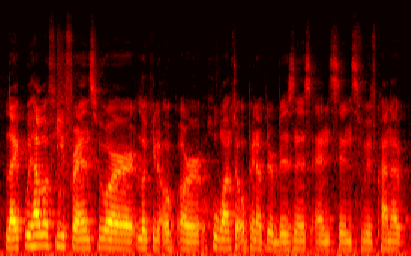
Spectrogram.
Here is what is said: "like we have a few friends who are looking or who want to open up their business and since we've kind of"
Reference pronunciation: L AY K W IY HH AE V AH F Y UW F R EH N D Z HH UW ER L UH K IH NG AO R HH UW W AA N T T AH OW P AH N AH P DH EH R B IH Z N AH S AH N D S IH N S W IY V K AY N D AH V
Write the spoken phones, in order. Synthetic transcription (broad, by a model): L AY K W IY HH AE V AH F Y UW F R EH N D Z HH UW ER L UH K IH NG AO R HH UW W AA N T T AH OW P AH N AH P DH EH R B IH Z N AH S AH N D S IH N S W IY V K AY N D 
